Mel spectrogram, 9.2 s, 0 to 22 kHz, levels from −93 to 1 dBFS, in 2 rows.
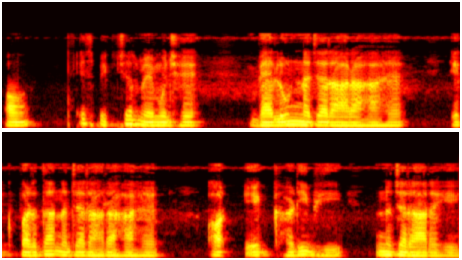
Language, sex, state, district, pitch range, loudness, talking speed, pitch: Hindi, male, Madhya Pradesh, Umaria, 90-105 Hz, -20 LUFS, 150 wpm, 95 Hz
